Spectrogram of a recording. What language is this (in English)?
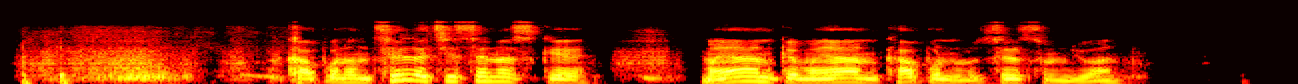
Burushaski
